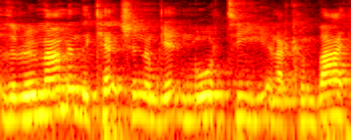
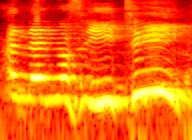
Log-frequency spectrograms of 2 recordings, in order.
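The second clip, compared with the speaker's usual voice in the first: high, loud comic punchline; shouted reveal; 12 semitones higher, 10 dB louder than usual. Acted. Comedian revealing the card on the mantelpiece, shouted.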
